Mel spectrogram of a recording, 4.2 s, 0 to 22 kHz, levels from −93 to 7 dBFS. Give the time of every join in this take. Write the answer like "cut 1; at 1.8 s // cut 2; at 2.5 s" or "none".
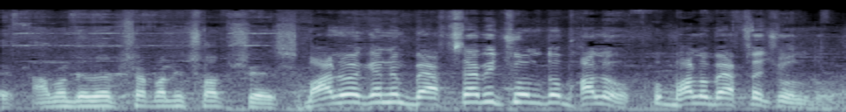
cut 1; at 1.4 s

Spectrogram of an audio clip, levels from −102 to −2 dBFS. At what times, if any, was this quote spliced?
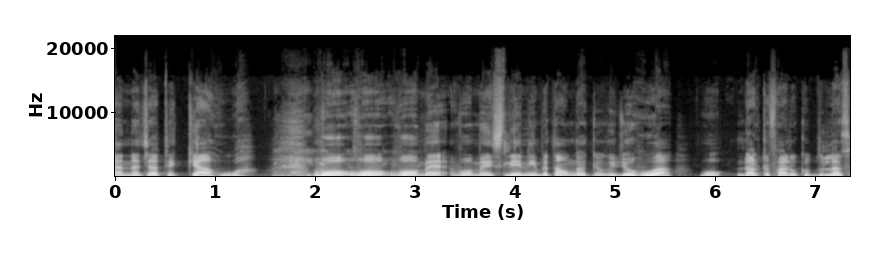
none

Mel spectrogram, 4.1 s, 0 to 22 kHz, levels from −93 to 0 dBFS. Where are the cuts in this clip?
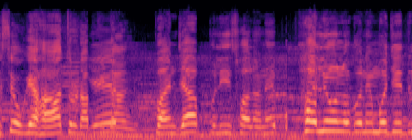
cut 1; at 2.8 s

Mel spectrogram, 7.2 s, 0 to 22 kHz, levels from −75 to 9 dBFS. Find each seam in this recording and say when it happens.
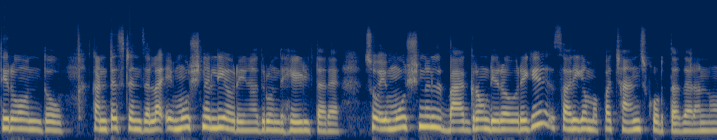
none

